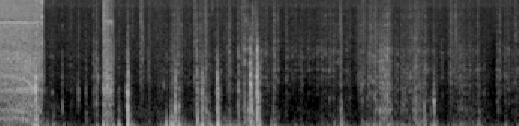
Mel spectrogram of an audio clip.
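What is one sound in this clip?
Wooden boards knock and clatter against each other.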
